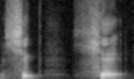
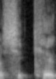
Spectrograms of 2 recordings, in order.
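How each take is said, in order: First: 식혜 split as "sik, hye" with a long pause; staccato syllables. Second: Said in the usual way. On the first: Shown as a demonstration. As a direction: say 식혜 slowly, one syllable at a time, keeping the h. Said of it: "스타카토처럼". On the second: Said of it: "체언은 축약하지 않으므로".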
